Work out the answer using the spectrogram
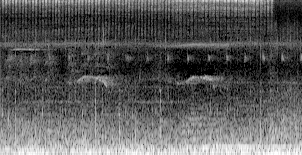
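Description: Forest soundscape: a bird repeats a short whistle that rises and falls, about every two seconds, over a steady high chorus of crickets with faint regular ticking. A low steady rumble runs underneath.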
